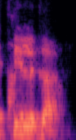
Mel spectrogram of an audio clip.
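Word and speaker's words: Chilika: चिल्का। चिल्का lake इस तरह से। ये देखिए प्रोनाउंसिएशन चिलिका इस तरह पढ़ना है।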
